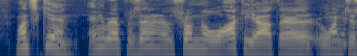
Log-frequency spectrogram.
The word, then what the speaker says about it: Milwaukee: Yeah, actually it's pronounced Milwaukee, which is Algonquin for the good land.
